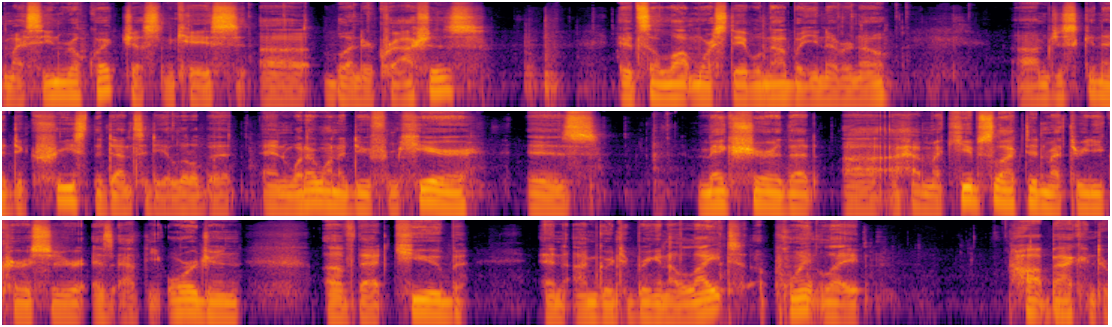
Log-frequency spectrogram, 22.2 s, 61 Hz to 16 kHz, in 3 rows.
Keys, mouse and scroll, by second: 0.0 shift+middle click, 1.0 alt+a, 1.3 b, 1.8 g, 2.3 alt+a, 2.6 shift+middle click, 3.7 shift+middle click, 5.3 click, 5.5 g, 6.2 shift+click, 8.6 middle click, 9.2 alt+a, 9.2 z, 9.6 alt+a, 10.9 click, 11.1 middle click, 11.5 right click, 11.9 middle click, 12.7 middle click, 13.1 shift+s, 14.6 shift+middle click, 15.7 shift+a, 20.0 middle click, 20.0-20.6 scroll up 1, 20.6 z, 21.7-22.1 scroll down 2, 22.0 middle click.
